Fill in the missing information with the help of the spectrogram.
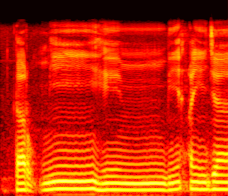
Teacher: Maka cara bacanya dibaca samar dan dengung. Mim sukunnya dibaca samar kemudian didengungkan kurang lebih 2 sampai dengan 3 harakat. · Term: ikfa syafawi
